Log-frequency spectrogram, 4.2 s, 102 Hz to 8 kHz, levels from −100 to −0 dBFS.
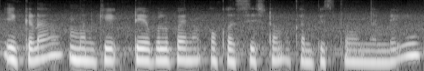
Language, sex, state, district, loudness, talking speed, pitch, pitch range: Telugu, female, Andhra Pradesh, Annamaya, -17 LUFS, 115 wpm, 200 Hz, 195-210 Hz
